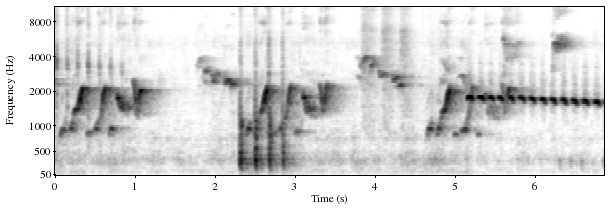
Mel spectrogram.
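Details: Song of a young White-rumped shama from the forest: looping whistled notes, a brief rough rattle, then a long train of evenly repeated short pips at a steady pitch.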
